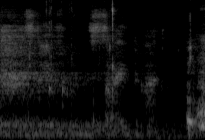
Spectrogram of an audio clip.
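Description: Faint whispering, breathy and without voiced tone, with a few small clicks.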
